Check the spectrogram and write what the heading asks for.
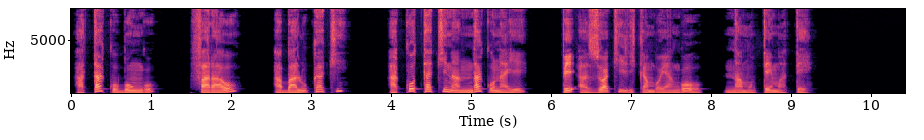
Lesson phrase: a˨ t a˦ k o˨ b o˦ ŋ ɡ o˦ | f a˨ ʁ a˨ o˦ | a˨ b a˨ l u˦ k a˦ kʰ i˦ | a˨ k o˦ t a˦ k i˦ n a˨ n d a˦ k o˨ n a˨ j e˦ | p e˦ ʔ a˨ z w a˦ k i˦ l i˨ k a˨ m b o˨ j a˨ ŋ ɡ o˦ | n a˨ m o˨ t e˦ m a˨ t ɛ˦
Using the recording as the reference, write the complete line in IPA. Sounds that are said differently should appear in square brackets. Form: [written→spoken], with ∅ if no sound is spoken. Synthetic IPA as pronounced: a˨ t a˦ k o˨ b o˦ ŋ ɡ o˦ | f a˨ ʁ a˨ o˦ | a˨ b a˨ l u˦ k a˦ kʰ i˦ | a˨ k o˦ t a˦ k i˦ n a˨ n d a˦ k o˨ n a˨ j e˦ | p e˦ ʔ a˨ z w a˦ k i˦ l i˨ k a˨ m b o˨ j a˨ ŋ ɡ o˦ | n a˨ m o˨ t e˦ m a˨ t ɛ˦

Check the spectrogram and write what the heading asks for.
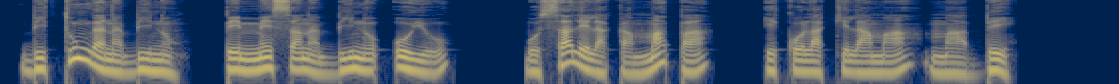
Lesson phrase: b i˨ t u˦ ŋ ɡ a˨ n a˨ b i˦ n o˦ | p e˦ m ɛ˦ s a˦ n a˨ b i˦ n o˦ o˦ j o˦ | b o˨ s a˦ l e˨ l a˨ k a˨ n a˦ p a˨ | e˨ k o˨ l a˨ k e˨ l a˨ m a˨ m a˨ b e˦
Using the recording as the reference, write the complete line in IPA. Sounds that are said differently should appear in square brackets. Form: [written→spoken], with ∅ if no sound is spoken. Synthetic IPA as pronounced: b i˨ t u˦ ŋ ɡ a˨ n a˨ b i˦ n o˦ | p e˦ m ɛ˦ s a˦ n a˨ b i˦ n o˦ o˦ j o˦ | b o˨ s a˦ l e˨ l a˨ k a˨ [n→m] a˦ p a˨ | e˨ k o˨ l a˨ k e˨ l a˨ m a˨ m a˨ b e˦

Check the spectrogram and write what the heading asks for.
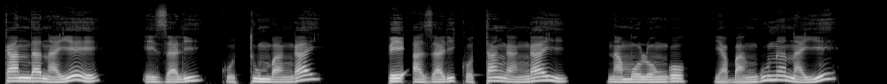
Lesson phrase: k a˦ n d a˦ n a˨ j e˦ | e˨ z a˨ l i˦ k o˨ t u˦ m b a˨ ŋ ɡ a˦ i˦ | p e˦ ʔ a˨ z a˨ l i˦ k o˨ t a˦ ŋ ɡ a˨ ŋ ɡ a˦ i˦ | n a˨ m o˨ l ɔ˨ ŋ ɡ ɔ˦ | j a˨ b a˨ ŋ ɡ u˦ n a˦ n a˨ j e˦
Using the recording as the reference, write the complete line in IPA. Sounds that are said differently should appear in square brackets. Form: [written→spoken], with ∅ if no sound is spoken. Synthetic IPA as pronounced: k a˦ n d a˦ n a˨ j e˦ | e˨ z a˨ l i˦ k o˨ t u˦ m b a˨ ŋ ɡ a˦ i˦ | p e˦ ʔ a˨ z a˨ l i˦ k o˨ t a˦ ŋ ɡ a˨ ŋ ɡ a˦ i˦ | n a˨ m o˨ l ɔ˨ ŋ ɡ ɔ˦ | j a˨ b a˨ ŋ ɡ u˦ n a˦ n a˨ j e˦

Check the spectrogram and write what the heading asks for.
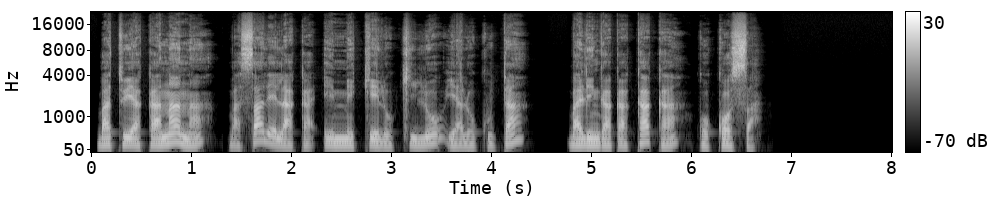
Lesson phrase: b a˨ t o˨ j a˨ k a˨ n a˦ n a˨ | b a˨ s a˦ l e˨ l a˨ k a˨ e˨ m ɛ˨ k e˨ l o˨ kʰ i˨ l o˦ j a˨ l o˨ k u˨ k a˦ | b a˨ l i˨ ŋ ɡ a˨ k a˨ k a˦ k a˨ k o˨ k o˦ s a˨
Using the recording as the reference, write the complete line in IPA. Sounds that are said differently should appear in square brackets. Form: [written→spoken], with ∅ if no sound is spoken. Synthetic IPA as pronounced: b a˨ t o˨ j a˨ k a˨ n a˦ n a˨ | b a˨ s a˦ l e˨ l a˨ k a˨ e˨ m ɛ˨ k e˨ l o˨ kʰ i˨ l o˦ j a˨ l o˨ k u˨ [k→t] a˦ | b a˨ l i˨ ŋ ɡ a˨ k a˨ k a˦ k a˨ k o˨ k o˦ s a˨

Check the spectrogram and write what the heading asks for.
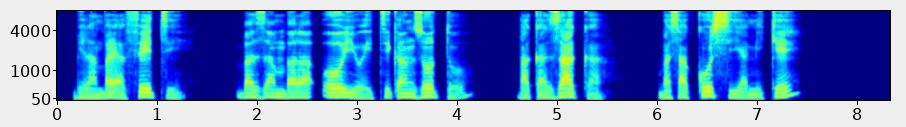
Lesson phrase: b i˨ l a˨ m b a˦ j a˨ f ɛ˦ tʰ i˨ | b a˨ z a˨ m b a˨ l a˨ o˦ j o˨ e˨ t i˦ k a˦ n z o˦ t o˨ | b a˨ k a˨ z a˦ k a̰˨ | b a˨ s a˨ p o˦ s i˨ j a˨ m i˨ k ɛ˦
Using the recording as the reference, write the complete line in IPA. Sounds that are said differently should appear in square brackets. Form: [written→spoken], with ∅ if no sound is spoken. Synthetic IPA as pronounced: b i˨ l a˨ m b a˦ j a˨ f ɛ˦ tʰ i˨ | b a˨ z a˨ m b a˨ l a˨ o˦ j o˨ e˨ t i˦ k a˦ n z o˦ t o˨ | b a˨ k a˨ z a˦ k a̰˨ | b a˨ s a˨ [p→k] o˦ s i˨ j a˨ m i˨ k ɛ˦

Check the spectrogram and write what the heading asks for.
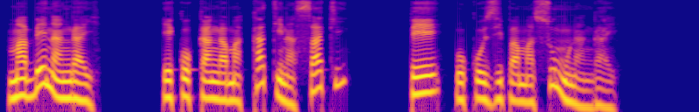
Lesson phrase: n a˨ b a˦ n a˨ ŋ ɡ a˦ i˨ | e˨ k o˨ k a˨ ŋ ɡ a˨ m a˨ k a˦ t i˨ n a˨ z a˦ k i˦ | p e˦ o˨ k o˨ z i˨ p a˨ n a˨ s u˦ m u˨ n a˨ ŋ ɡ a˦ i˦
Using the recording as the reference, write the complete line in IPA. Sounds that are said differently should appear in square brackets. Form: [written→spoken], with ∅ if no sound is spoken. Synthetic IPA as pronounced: [n→m] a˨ b [a˦→e˦] n a˨ ŋ ɡ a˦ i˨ | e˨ k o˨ k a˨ ŋ ɡ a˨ m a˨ k a˦ t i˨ n a˨ [z→s] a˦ k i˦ | p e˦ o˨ k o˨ z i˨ p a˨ [n→m] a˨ s u˦ m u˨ n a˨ ŋ ɡ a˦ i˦

